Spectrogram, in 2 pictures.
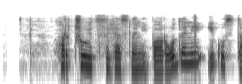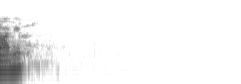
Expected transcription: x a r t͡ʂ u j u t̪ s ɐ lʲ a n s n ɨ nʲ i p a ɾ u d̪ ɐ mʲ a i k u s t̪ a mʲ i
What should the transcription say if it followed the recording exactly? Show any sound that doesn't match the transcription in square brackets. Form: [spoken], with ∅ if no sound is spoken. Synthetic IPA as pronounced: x a r t͡ʂ u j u t̪ [sː] ɐ lʲ a [∅] s n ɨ [mʲ] i p a ɾ [ɔ] d̪ ɐ mʲ [i] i k u s t̪ a mʲ i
